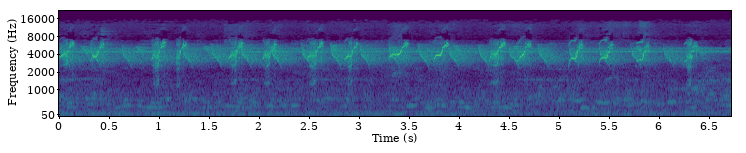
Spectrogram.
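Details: Eleven-day-old Streak-eared Bulbul nestling in Ubon Ratchathani, Thailand, 13 April 2023, giving a steady run of sharp, very high chirps, each a quick downward slur, in irregular bursts, with a faint constant high whine behind.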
